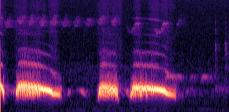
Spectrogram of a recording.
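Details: 'Giọng đồng' spotted dove coo for training decoy birds: a long, smooth, slightly falling low coo, a pause, then a shorter coo running into another long mellow note.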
